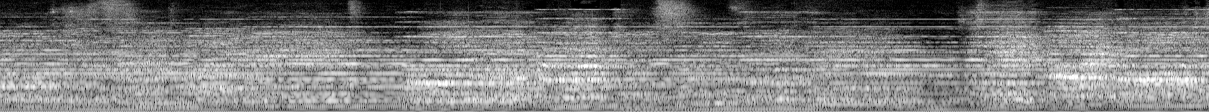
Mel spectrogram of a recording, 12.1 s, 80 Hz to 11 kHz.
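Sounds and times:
congregation and choir singing hymn: 0:00.0 - 0:12.0
organ chords: 0:00.0 - 0:12.0.

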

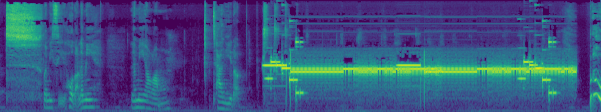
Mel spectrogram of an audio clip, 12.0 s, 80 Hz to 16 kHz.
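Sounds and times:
high electronic tone: 0:05.3 - 0:11.6.

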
